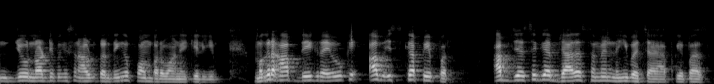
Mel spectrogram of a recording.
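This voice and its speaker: A high-voiced man, an exam coaching teacher who also hosts a channel, gives his students an informal update on their exams. He explains things casually, repeats his points and keeps tagging on little check-ins to make sure they're following. The audio is dull and lo-fi.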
